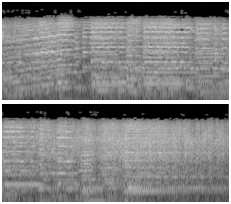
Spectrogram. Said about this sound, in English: Hey, pipe down! Cut out that noise! Curfew! Hey, who's making all that noise down there with that bell? Curfew!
